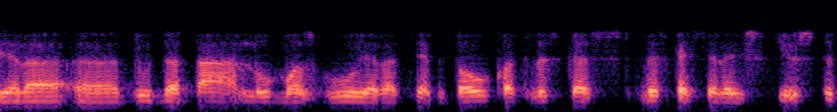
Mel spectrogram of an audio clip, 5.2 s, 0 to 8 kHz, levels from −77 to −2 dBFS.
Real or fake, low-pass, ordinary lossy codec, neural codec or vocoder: fake; 7.2 kHz; MP3, 48 kbps; codec, 16 kHz, 0.4 kbps, LongCat-Audio-Codec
